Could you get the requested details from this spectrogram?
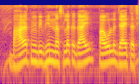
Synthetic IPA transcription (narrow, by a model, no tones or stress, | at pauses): bʱaɾət̪mebibʱinːəsləkɡaipawld͡ʒajt̪ət͡ʃʰ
